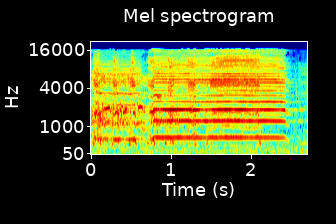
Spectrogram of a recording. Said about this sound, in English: The small earthen room exploded with sound and light as sparklers and noisemakers blazed and squawked.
